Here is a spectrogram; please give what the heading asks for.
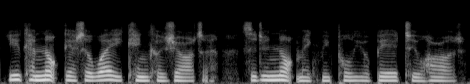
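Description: No technical faults can be heard anywhere in the speech. Nothing reaches above about 7.5 kHz, which points to the AMR wideband (HD Voice) codec running at a high rate, and its coding damage is faint at most.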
